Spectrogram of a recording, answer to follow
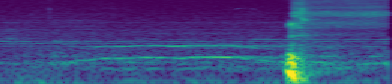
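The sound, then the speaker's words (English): A person imitates a wolf howl with a soft, sustained, slightly wavering tone that lasts over a second, then it cuts off into a brief, louder breathy burst. “Let me howl like a wolf.”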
